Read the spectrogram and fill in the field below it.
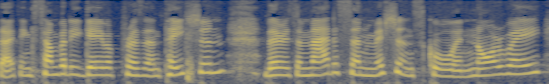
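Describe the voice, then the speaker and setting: A Latvian woman in her thirties speaks English as a second language with a Latvian accent, delivering an earnest, testimony-style sermon at church with some hesitant restarts. Her voice is on the high side, fairly bright and clean in tone, though the recording quality is low.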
